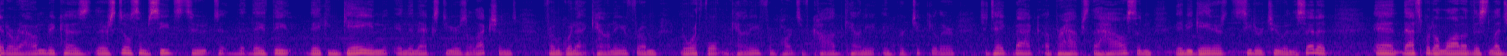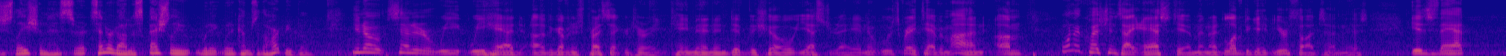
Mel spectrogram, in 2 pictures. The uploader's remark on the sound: Live From The Capitol On Sine Die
